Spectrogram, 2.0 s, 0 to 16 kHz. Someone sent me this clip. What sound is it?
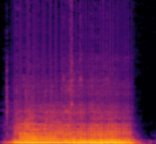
Chair-Stool-Wooden-Dragged-10
The sound of a wooden stool being dragged on a kitchen floor. It may make a good base or sweetener for a monster roar as it has almost a Chewbacca-like sound.
Tile, Pulled, Push, Dragged, Wooden, Pushed, Stool, Drag, Ceramic, Kitchen, Wood, Roar, Monster, Snarl, Pull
